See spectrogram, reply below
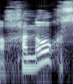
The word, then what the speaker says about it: Hanoch: Now, Hanoch's faith, by the way, that's the way you pronounce Enoch. I don't know where we get Enoch from.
